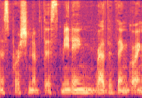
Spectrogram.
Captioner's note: speaking French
